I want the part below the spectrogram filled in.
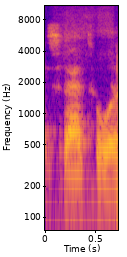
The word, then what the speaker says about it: Sattaur: Yeah, it's Jehan Sattaur.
